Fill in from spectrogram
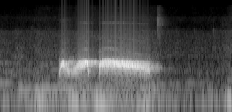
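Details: Challenge call of a spotted dove, meant to lure other doves into calling: low hum, then one phrase of a short coo joined to a long sustained coo lasting about a second.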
